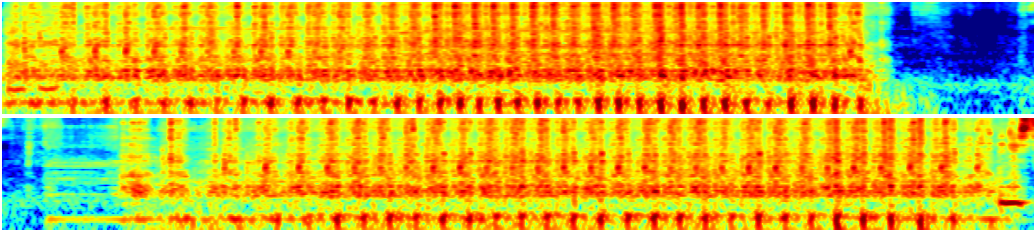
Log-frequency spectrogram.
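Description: A noisy sewing machine stitches a quilt in steady fast bursts, whirring at an even rhythm. It pauses briefly, then runs on again, close by and prominent.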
